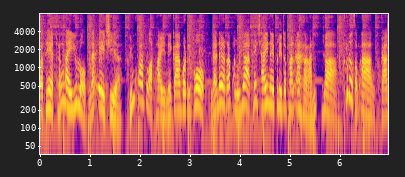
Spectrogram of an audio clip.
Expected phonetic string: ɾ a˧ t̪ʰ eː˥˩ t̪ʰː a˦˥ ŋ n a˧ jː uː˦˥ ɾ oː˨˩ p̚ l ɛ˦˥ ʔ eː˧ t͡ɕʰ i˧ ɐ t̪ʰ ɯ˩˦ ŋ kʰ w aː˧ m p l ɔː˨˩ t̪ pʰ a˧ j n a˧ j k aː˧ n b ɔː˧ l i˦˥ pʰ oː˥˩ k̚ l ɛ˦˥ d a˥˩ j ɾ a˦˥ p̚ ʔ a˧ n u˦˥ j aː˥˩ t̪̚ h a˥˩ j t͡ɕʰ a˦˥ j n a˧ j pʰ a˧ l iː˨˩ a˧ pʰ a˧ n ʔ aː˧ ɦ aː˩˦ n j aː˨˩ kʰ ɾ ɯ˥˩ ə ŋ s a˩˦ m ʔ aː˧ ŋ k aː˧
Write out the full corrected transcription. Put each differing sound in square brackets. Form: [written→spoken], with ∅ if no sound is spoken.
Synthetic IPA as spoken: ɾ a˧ t̪ʰ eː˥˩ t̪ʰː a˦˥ ŋ n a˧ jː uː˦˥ ɾ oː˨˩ p̚ l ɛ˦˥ ʔ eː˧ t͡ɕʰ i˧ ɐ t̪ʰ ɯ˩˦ ŋ kʰ w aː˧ m p l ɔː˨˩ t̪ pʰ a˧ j n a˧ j k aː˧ n b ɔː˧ [l→ɾ] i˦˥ pʰ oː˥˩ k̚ l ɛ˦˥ d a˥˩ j ɾ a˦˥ p̚ ʔ a˧ n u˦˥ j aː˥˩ t̪̚ h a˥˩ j t͡ɕʰ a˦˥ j n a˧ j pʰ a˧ l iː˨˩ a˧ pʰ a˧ n ʔ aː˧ ɦ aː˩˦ n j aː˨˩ kʰ ɾ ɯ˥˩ ə ŋ s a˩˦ m ʔ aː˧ ŋ k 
